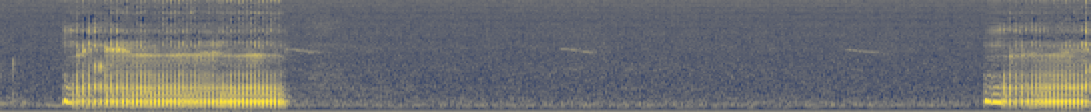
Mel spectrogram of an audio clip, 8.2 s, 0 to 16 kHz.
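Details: Bulldog, 11 months old and 60 pounds, in a deep noisy sleep: one long harsh snore lasting under two seconds, a quiet pause of about five seconds, then the next snore starting.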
